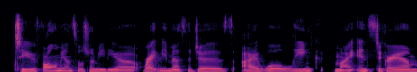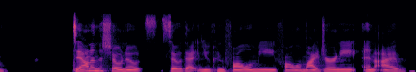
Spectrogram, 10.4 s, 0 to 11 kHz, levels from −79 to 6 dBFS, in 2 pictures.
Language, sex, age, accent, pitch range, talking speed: English, female, 30-49, American, 175-200 Hz, 175 wpm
